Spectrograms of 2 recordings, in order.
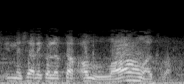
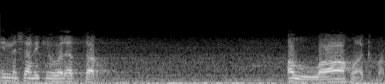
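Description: First: The words run on with no pause. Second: A very short pause comes before the last phrase. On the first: The speaker calls it wrong. "مش" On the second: The speaker calls it right. "يعني سكتة يسيرة جدا"

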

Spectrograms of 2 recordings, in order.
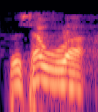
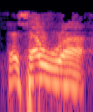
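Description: First: It begins with tu, with a u vowel. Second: It begins with ta and a single s. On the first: The earth is made level over them. "هذا البناء للمجهول بضم التاء" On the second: The earth becomes level over them. "بفتح التاء وتخفيف السين"

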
